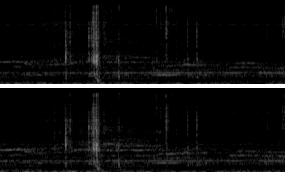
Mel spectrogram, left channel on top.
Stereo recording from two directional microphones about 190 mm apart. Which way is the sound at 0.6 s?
Centre (ahead or behind).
